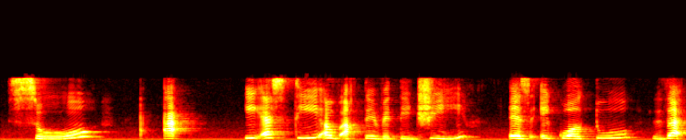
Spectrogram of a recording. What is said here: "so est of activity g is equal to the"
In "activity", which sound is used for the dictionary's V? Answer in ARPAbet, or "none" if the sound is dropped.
V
